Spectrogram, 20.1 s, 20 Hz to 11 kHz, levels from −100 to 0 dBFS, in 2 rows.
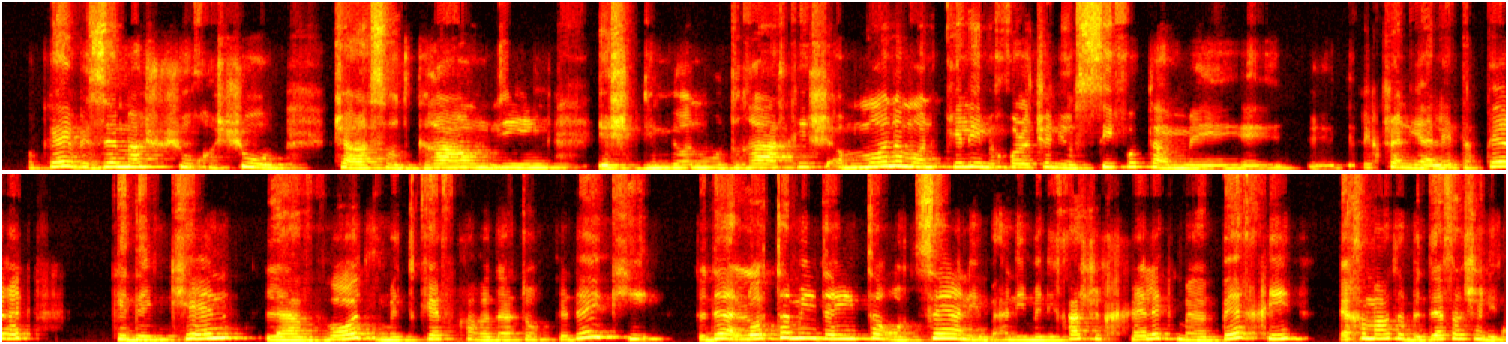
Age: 50-69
